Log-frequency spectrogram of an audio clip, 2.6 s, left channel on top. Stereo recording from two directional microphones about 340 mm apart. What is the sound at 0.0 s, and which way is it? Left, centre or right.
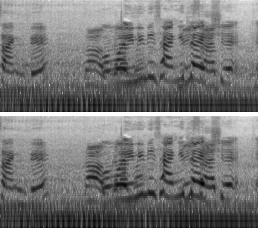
Vehicle, centre.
